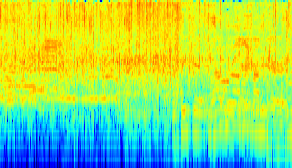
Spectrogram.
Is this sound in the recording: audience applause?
yes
